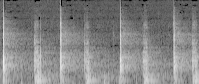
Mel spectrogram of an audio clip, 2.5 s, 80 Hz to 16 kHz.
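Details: Hartman A700A0-6 reverse current relay bench test: crisp sharp click then softer click, repeating about every three quarters of a second; relay pulling in and releasing normally.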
